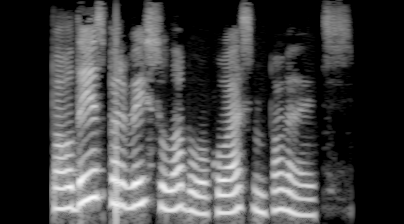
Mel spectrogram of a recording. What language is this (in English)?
Latvian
